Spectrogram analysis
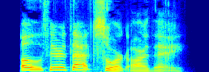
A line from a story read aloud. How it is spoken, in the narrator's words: said Miss Markham, with a little laugh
